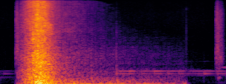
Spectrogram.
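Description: A whoosh sound effect with a deep rumble under it. It hits hard just after the start and fades away over about a second and a half.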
